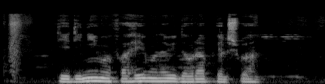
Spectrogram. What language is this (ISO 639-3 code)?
pus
